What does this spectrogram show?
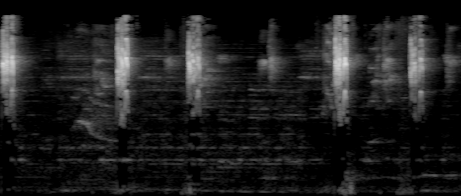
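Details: Sunbird singing energetically, used as a lure to call rivals and provoke them: sharp, very high piercing bursts of notes roughly every second, with faint softer twitters in between and a quiet low hum underneath.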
